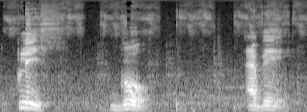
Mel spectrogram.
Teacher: Here it ends with a vowel, starts with a vowel. So how do you go? You connect with the W.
